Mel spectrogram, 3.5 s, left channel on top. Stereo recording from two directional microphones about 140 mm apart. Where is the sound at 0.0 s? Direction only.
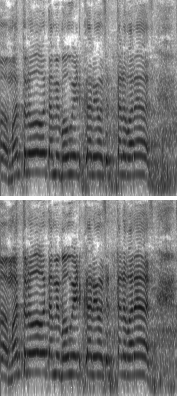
20° left (ahead or behind).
